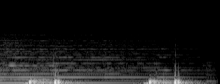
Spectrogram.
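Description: Heartbeat sound effect: two double low thumps (lub-dub), the pairs about a second apart, over a held music note, fading out at the end.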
